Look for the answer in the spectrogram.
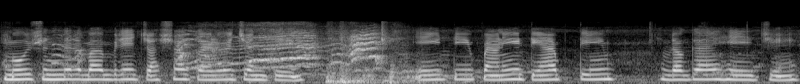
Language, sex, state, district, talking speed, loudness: Odia, female, Odisha, Malkangiri, 80 wpm, -14 LUFS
